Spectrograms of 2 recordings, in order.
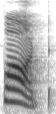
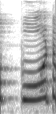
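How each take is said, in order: First: पॉट with a short open o, as in English "pot"; correct pronunciation. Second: पोट with a long closed o, like "pote"; पोट with long o as in "road"; wrong pronunciation. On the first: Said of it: "ये होता है पॉट". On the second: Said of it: "इसको पोट मत बोल देना". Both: Shown as a demonstration.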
